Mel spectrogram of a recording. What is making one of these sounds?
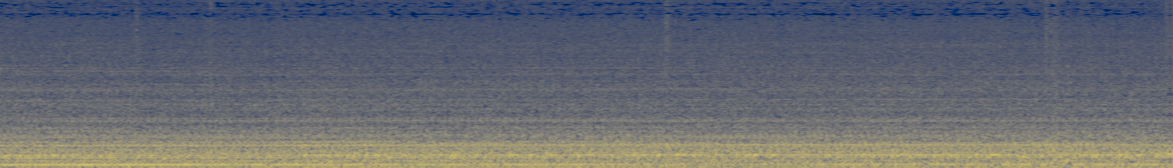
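Tyres hum and road noise roars, echoing through a tunnel.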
